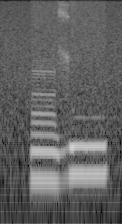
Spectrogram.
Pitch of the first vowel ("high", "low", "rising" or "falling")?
low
